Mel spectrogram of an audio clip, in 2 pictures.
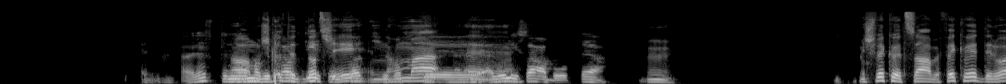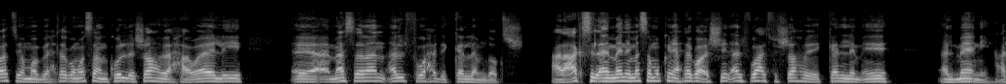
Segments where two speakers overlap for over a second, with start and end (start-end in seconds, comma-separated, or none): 2.3-5.2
